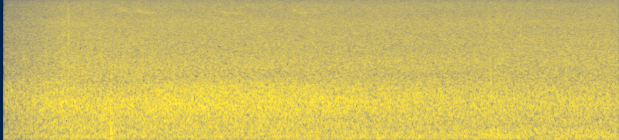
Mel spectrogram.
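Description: Steady rushing hiss of background noise, even throughout, with no distinct events apart from one faint tick about a second in.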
